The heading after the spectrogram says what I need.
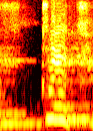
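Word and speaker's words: stitch: इसी तरीके से इसमें एस टी का यह साइलेंट होता है। स्टिच बोलते हैं।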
